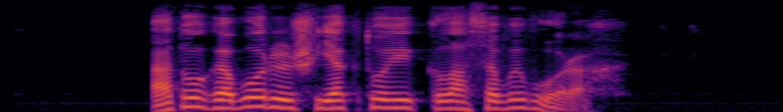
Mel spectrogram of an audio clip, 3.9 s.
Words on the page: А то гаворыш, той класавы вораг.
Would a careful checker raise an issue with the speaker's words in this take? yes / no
yes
